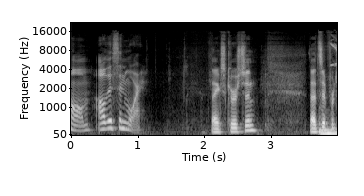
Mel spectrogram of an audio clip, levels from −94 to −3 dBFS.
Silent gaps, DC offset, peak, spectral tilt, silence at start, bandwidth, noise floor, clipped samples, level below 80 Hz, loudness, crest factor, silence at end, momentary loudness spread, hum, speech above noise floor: none; under 0.1%; -2 dBFS; -5.5 dB/octave; 0 s; 14.5 kHz; -63 dBFS; under 0.1%; -30 dBFS; -23 LUFS; 20 dB; 0 s; 23 LU; none; 42 dB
